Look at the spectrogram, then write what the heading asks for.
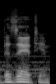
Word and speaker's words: Byzantium: So, Bzantium, I I think I'm pronouncing that right then. Byzantium, because it is Byzantine Bzantium.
